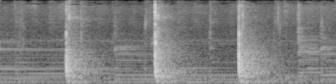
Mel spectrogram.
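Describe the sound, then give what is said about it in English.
Three solid knocks on a tree trunk, made as a unicorn knocks on the tree looking for a door, evenly spaced and fairly loud, each a dull wooden thud with a short ring, over a faint steady background hum and no talking. “And the unicorn walked over to the tree and did three knocks.”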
